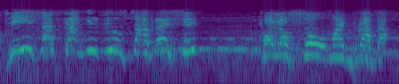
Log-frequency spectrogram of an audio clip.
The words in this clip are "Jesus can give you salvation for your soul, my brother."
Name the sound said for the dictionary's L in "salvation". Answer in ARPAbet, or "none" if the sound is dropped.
none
